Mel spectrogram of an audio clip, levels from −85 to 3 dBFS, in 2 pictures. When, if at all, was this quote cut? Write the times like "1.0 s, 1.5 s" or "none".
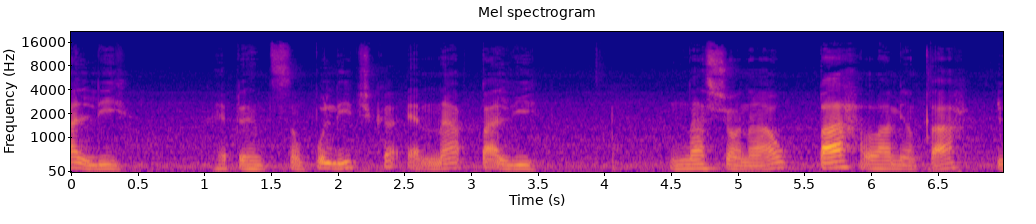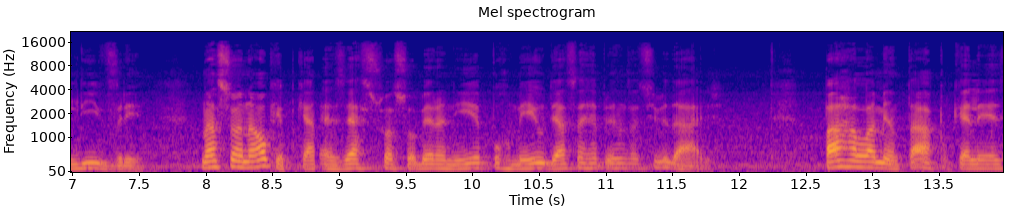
8.5 s, 8.8 s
